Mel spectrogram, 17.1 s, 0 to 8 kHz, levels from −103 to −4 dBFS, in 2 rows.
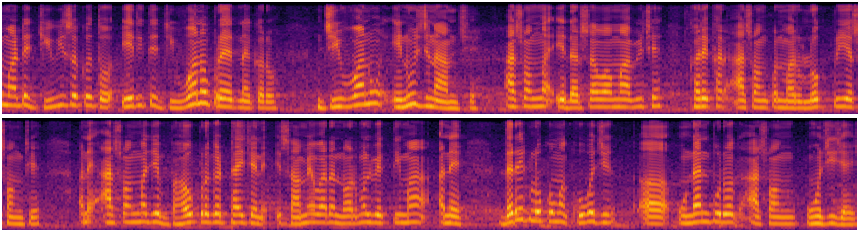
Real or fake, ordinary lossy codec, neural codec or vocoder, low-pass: real; none; none; 7.2 kHz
